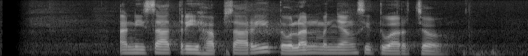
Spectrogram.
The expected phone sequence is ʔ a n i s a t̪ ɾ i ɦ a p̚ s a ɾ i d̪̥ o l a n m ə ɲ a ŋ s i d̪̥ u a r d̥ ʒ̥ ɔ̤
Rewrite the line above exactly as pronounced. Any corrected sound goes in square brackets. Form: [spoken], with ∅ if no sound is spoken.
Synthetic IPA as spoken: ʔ a n i s a t̪ ɾ i ɦ a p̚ s a ɾ i d̪̥ o l a n m ə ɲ a ŋ s i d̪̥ u a r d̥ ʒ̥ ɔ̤

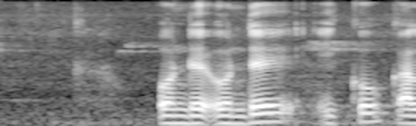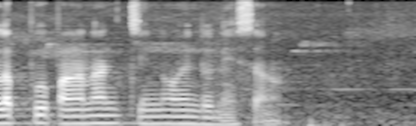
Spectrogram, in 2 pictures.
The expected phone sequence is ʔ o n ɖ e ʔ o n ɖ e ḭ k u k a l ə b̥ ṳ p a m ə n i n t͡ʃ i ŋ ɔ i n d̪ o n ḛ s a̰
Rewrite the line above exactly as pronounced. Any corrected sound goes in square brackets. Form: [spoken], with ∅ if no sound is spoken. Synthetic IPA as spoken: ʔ o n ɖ e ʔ o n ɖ e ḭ k u k a l ə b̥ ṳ p a [ŋ] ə n [a] n t͡ʃ i [n] ɔ i n d̪ o n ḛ s a̰

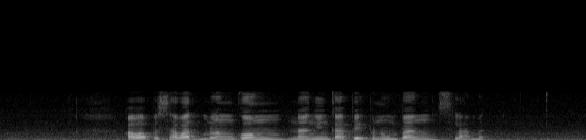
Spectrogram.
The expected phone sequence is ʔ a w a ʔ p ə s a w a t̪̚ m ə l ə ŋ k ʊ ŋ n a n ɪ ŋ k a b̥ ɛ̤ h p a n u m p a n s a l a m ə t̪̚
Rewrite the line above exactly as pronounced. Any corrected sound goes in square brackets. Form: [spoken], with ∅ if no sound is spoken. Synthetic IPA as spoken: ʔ a w a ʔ p ə s a w a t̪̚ m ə l ə ŋ k ʊ ŋ n a [ŋ] ɪ ŋ k a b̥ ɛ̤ h p [ə] n u m p a [ŋ] s [ə] l a m ə t̪̚

